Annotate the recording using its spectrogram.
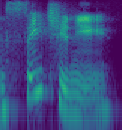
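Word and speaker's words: Széchenyi: Liberty, Elizabeth, Margaret, and Seychiny are 4 of the 7 main bridges belonging to what city? Seychiny is spelled SZECHENYI.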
